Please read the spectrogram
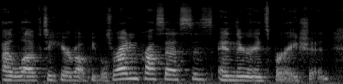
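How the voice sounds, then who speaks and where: With an American accent, a woman of medium pitch talks at a fairly quick pace with fairly even intonation. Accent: Southern US, thicker late at night. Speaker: podcast co-host. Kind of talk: casual chat.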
